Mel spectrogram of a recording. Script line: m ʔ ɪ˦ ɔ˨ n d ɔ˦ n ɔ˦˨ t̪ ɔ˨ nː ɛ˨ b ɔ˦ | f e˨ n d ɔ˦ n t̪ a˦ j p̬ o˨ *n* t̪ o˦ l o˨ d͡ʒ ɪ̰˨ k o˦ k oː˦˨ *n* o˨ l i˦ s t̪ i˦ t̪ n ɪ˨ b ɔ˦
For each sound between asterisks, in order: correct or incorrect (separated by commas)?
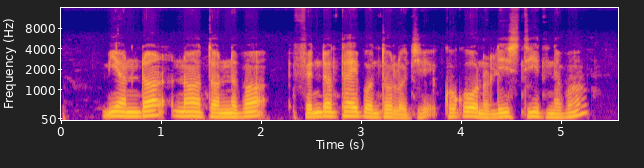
correct, correct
